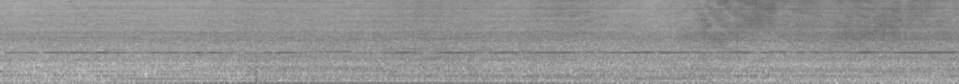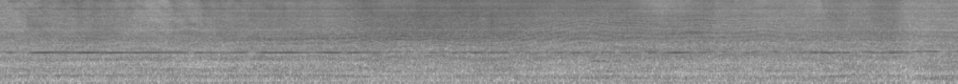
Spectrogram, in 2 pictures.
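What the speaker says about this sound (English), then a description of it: "you have one technician fogging over here" A disinfectant fogging machine runs continuously at a steady, loud roar with a constant high whine over it, barely changing for the whole stretch.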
